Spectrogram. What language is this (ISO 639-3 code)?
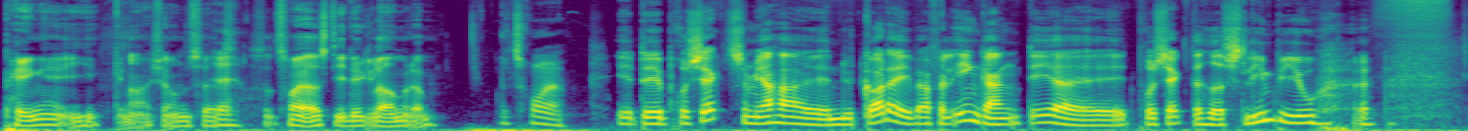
dan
